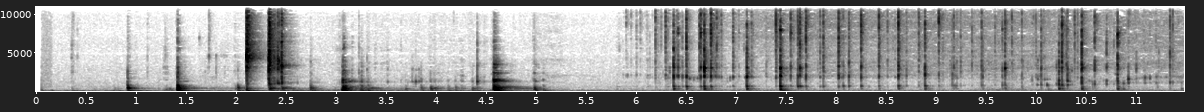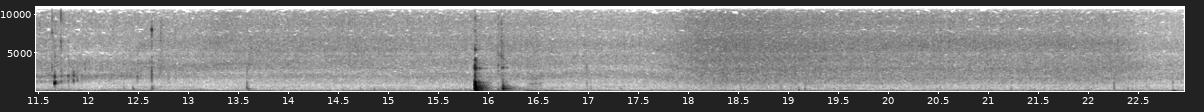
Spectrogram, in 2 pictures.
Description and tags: Pouring Nalu in a glass with ice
